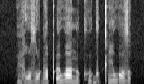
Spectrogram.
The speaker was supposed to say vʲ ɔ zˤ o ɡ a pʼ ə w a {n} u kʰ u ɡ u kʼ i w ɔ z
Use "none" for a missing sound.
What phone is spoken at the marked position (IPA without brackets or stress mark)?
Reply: n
